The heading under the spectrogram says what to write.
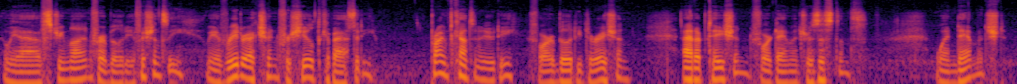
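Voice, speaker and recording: A man hosting a casual game guide, talking through a character build in a relaxed way, with frequent "um"s and "of course"s. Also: medium pitch, a little fast. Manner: relaxed, lots of ums and "of course". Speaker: gaming channel host.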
